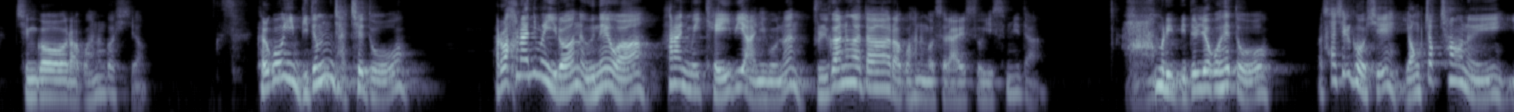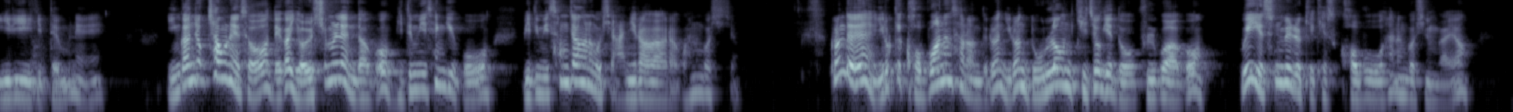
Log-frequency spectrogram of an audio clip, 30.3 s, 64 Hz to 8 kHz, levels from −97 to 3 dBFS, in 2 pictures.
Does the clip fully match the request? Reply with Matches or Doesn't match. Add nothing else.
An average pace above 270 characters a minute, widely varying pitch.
Matches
